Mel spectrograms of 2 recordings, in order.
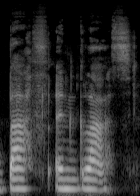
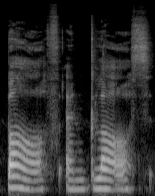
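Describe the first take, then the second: First: The vowel in bath and glass is not broad. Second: The vowel in bath and glass is broad. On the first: This is the original pronunciation, still used in the north. "instead of the original" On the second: This became the fashionable pronunciation. "the use of a broad A in bath and glass"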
